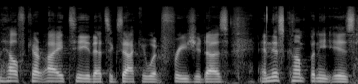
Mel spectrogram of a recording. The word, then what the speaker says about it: Phreesia: This is Phreesia.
